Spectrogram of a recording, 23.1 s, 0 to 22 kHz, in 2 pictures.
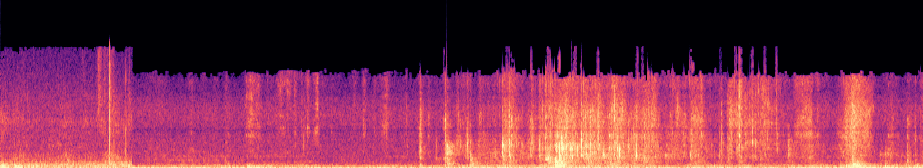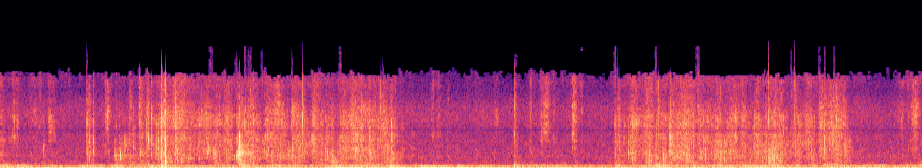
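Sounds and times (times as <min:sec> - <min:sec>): chalk blocks crunching by hand: 0:05.2 - 0:16.6, 0:18.0 - 0:23.0.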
